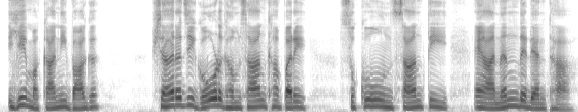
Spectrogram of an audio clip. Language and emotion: Sindhi, happy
